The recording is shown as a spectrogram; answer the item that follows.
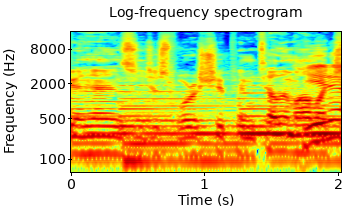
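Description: Live worship music: a strummed guitar over held chords, with a voice singing over it.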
